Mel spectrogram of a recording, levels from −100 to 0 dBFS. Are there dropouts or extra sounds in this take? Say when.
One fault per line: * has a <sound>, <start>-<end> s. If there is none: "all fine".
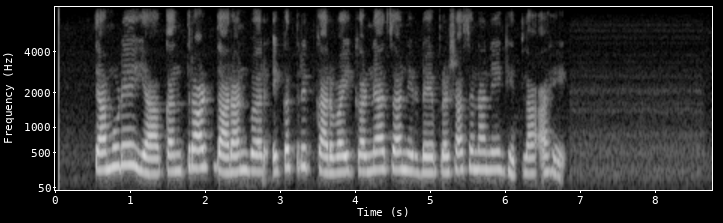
all fine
